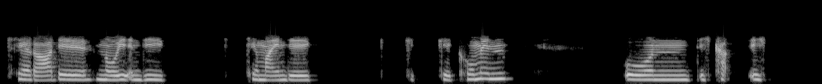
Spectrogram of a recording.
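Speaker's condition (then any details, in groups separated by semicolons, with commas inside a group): Stuttering; covert stuttering for many years, aware from about age 10, hidden until 21; openly stuttering, regularly reads scripture aloud in church since January last year, nervous beforehand; not stutter-free when reading aloud, anticipates difficult words in advance, avoided words, trouble with t-words; prolonged sounds, blocks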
